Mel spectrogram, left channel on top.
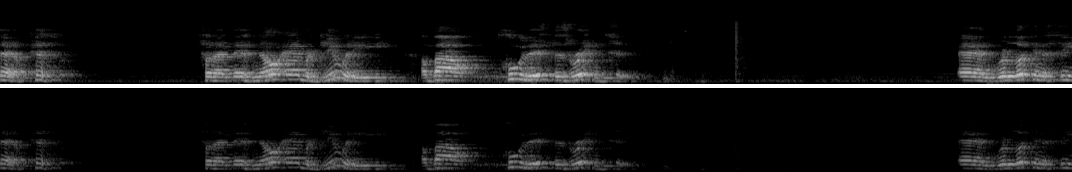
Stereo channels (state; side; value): quieter; right; 14.3 dB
